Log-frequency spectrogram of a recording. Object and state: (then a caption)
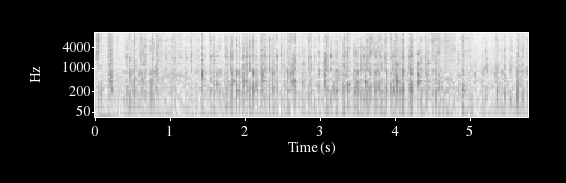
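Cardboard box tapped and scratched. Fingertips and nails tap and scratch a hollow, black rigid cardboard box with a textured paper surface. The result is a quiet, steady stream of quick, crisp taps and dry scratchy crinkling, bright and short with almost no low end.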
